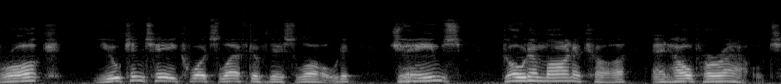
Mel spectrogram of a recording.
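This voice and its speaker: The speaker uses a put-on character voice with a stern tone. Delivery is very slow. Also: man, medium pitch for a man. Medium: audio drama. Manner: stern, authoritative.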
